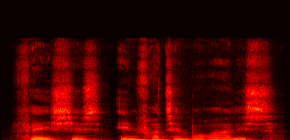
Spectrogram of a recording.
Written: facies infratemporalis

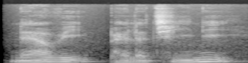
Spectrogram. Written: nn. palatini

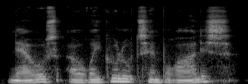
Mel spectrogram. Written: n. auriculotemporalis

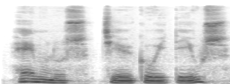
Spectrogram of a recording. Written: hamulus pterygoideus

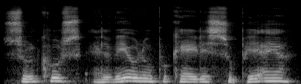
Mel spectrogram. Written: sulcus alveolobuccalis superior

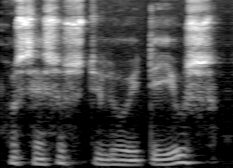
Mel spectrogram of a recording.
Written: processus styloideus

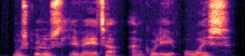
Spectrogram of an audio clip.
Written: m. levator anguli oris

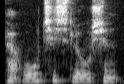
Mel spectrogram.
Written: parotislogen

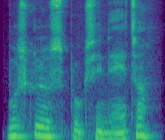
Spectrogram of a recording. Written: m. buccinator

